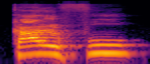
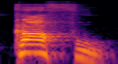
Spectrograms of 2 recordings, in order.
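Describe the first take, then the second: First: An L sound comes before the F. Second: No L sound comes before the F. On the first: The speaker calls it wrong. "people pronouncing kafu as kalfu, K A L F O U" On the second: The speaker calls it right. "I corrected that. I said it's kafu"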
